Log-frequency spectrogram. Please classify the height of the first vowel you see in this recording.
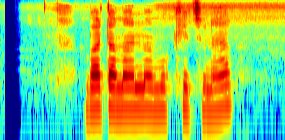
mid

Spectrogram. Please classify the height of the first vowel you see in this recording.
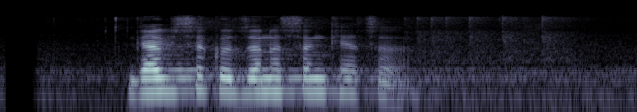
low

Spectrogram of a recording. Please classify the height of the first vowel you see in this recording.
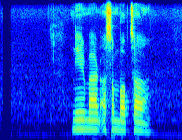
high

